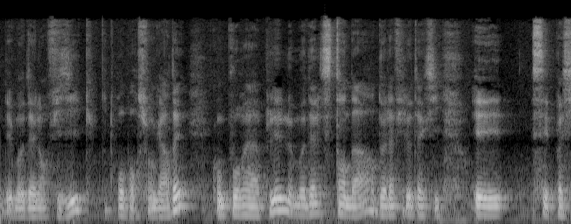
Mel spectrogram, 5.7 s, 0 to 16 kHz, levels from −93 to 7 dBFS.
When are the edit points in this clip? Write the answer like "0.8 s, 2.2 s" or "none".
1.0 s, 4.7 s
